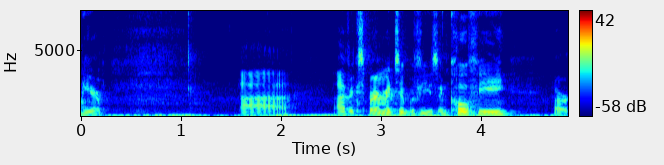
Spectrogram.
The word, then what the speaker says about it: Ko-fi: I've experimented with using Ko-fi or Coffee, however you want to pronounce it, Ko-fi.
